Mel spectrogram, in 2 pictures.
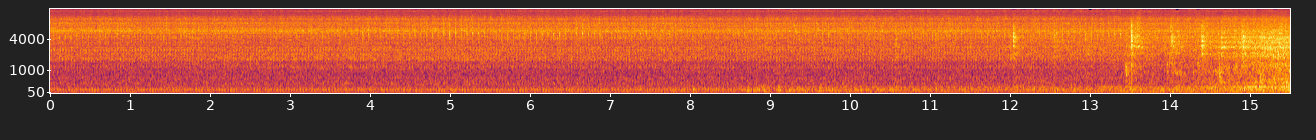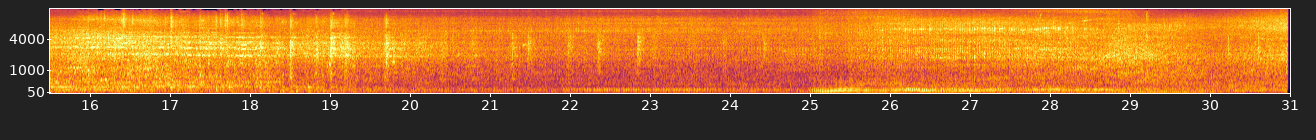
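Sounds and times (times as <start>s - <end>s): train wheels clicking over rail joints: 7.9s - 31.0s
car engine accelerating: 8.0s - 31.0s.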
